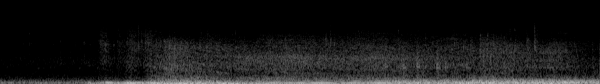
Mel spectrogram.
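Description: A heavy stone door grinds and rumbles open.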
